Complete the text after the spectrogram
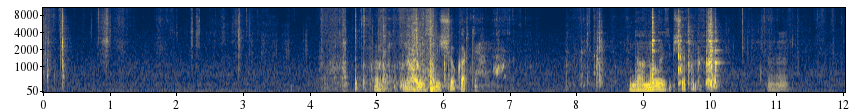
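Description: Small objects knock and rattle as hands rummage through a cardboard box.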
